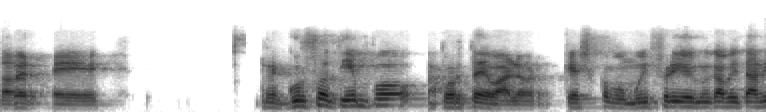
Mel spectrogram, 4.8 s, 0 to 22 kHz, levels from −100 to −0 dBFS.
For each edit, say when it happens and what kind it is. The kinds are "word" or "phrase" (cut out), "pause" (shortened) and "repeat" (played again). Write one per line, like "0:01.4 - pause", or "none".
0:01.5 - pause
0:02.7 - word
